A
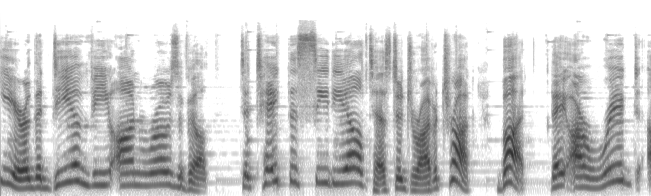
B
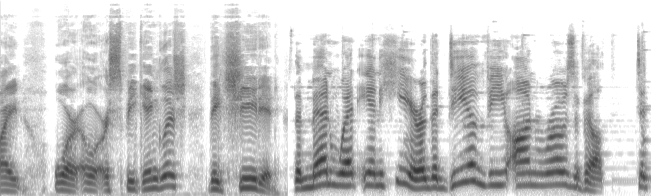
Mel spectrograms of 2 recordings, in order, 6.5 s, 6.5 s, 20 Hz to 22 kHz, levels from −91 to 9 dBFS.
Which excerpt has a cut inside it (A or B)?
B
